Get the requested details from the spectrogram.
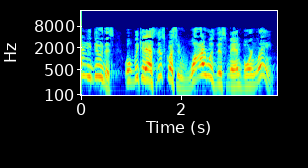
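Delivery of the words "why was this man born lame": ordinary delivery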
